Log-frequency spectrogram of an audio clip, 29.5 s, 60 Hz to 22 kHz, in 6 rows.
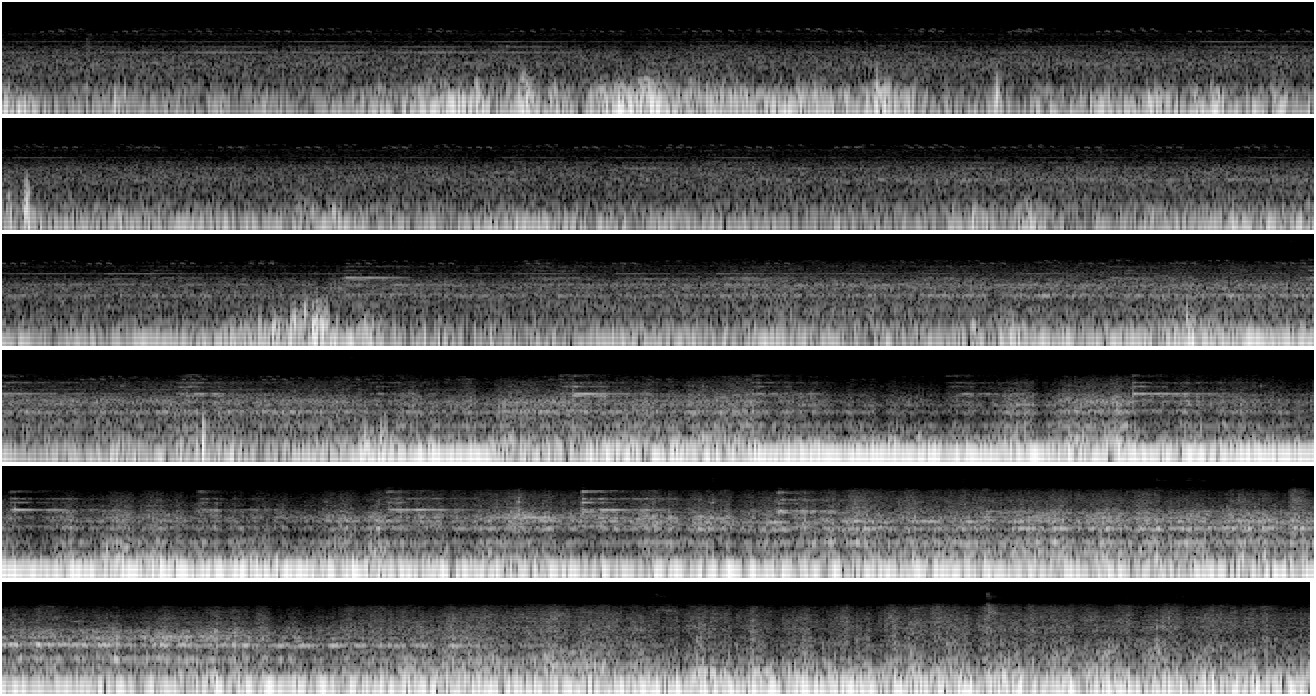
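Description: Freight train led by two CP GE AC4400CW diesel locomotives approaching and passing: the engines' rumble grows louder about halfway through, with a high tone repeating about once a second as they come up. Then the freight cars roll by close with steady wheel-on-rail clatter.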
